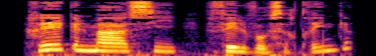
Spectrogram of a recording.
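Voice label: "wasser", Alsatian; medecine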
